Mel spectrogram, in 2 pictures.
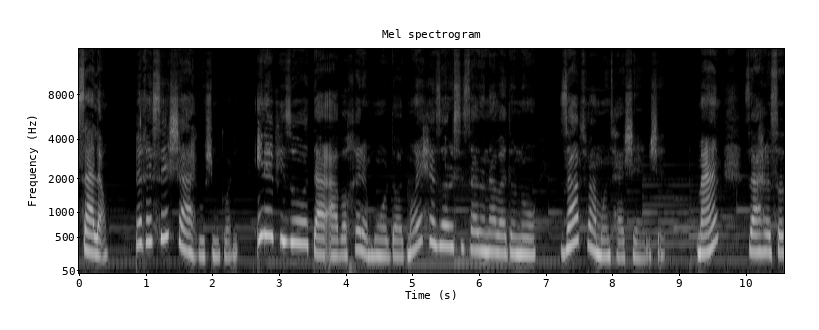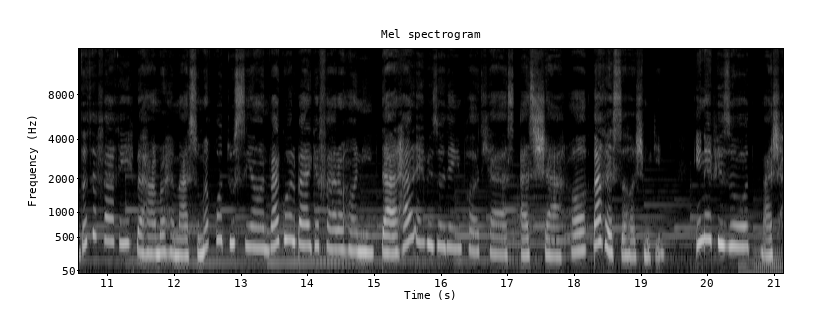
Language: Persian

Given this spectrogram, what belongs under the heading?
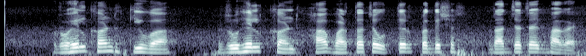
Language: Marathi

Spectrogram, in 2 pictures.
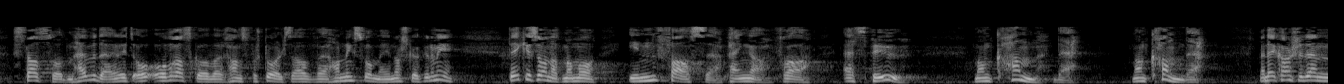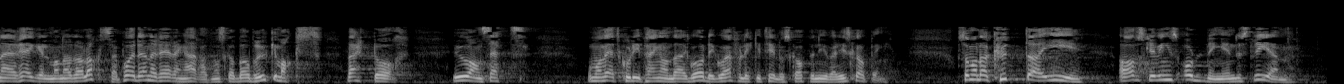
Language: Norwegian Nynorsk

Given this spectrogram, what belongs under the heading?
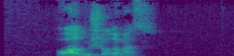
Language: Turkish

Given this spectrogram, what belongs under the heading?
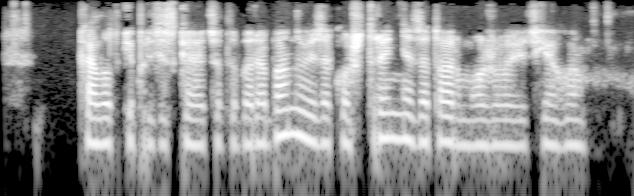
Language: Belarusian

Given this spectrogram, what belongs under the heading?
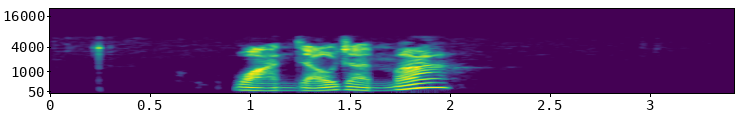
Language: Chinese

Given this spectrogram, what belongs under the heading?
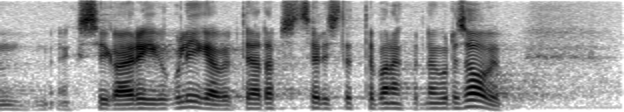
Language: Estonian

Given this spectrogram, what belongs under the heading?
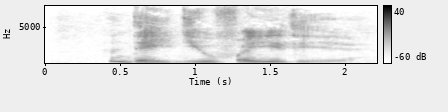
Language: Kabyle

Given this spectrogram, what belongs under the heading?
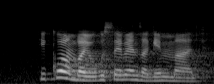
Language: South Ndebele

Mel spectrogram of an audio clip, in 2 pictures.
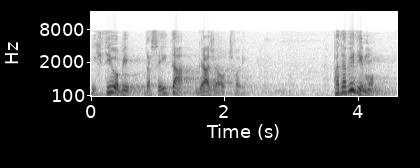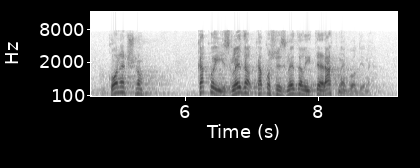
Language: Croatian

